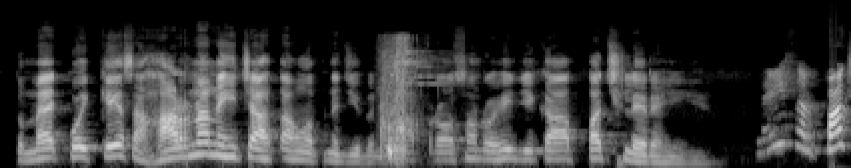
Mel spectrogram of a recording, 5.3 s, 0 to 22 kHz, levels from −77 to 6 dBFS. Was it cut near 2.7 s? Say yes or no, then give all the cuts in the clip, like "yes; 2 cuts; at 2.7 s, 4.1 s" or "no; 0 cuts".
yes; 1 cut; at 2.7 s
